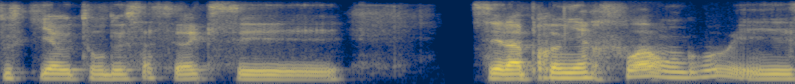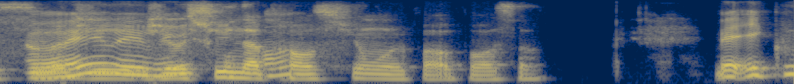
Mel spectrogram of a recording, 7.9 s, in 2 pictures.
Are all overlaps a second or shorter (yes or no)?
no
